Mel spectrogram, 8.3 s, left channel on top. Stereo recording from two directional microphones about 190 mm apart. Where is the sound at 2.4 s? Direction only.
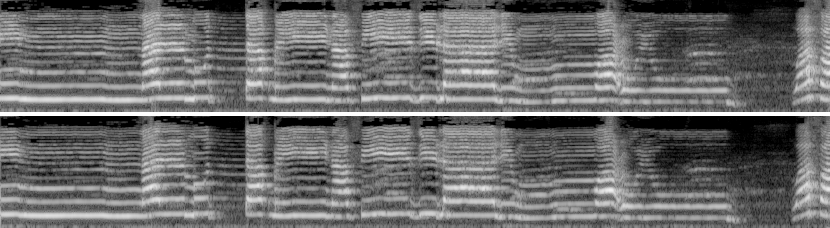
10° right (ahead or behind).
